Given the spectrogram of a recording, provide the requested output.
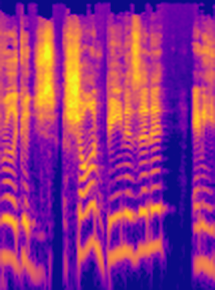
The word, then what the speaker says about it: Sean Bean: I believe it's pronounced Sean Bean. – Sean Bean. My mistake.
